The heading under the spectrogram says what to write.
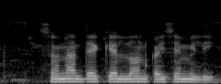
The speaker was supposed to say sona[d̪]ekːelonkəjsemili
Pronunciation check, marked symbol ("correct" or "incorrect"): correct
